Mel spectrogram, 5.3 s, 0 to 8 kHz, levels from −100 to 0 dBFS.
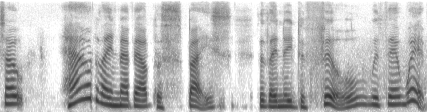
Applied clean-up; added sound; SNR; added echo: neural mask model Resemble Enhance denoiser.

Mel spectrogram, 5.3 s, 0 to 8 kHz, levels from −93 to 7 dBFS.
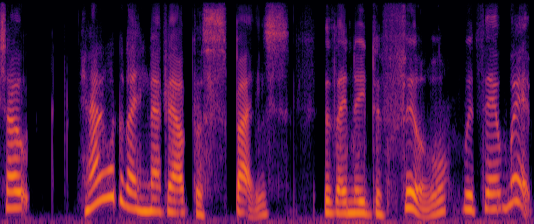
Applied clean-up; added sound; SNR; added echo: neural diffusion model UNIVERSE++.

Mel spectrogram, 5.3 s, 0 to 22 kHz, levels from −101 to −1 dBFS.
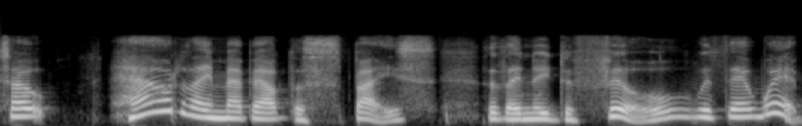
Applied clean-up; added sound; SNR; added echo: none; none; none; none.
